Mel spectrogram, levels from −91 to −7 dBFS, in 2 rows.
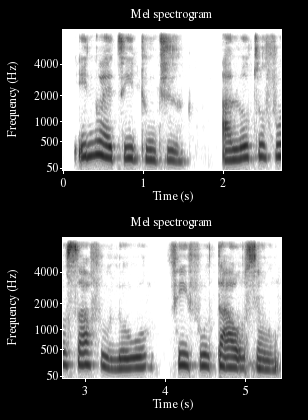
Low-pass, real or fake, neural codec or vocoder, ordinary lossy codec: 7.2 kHz; fake; codec, 16 kHz, 4.8 kbps, FACodec; none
